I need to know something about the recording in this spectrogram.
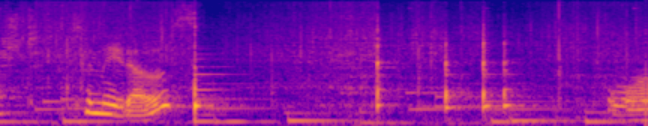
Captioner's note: can clunking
